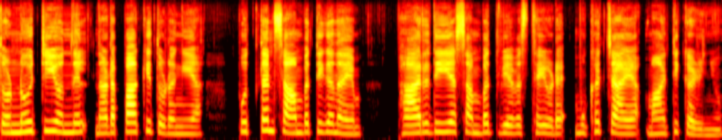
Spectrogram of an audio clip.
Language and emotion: Malayalam, neutral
